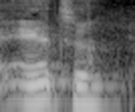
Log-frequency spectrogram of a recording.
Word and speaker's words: Anta: Something called Anta shoes? – Oh, there you go. Anta, my bad. There you go. – How you spell it? – A-N-T-A.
